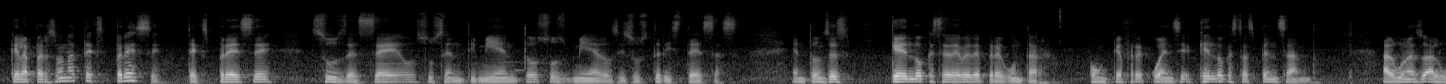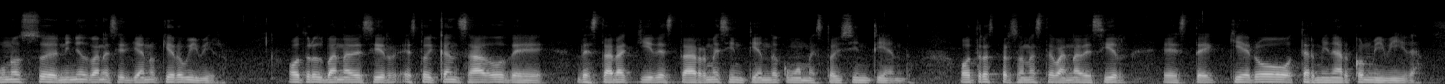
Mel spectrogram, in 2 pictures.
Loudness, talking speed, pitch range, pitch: -24 LUFS, 150 wpm, 100-115 Hz, 110 Hz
